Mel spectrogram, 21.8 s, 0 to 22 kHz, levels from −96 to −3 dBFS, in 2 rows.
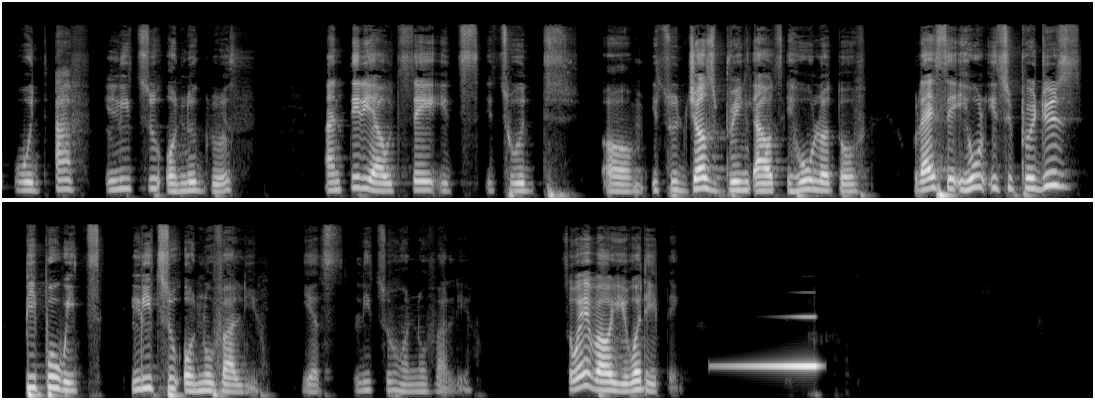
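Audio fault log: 17.98–19.15 s, loudspeaker feedback squeal: a 657 Hz tone swells over about a second to roughly 10 dB above the speech, as the microphone re-amplifies its own loudspeaker.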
